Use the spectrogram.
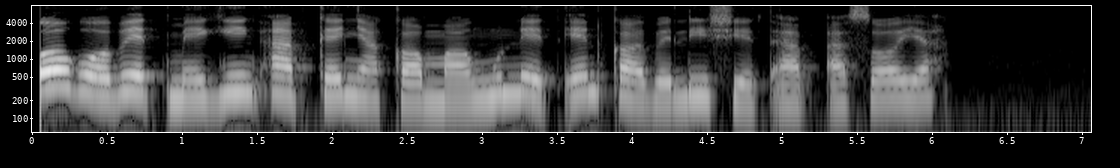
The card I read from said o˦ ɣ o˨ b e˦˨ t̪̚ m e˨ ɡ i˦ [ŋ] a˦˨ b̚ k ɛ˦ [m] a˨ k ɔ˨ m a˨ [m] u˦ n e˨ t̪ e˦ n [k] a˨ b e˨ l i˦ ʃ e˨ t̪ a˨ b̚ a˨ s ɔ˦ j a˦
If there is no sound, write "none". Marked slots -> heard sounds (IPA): ŋ, ɲ, ŋ, k

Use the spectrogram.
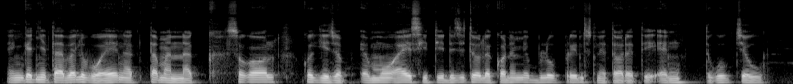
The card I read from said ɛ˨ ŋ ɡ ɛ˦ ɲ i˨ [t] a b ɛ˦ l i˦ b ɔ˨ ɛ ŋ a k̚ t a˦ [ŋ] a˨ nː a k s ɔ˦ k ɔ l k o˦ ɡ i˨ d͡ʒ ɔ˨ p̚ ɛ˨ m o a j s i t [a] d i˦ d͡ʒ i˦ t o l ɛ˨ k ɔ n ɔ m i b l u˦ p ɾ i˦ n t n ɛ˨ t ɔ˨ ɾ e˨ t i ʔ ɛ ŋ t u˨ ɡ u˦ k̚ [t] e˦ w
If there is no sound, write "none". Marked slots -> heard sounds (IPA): t, m, i, t͡ʃ

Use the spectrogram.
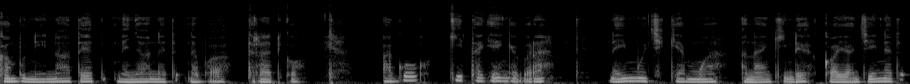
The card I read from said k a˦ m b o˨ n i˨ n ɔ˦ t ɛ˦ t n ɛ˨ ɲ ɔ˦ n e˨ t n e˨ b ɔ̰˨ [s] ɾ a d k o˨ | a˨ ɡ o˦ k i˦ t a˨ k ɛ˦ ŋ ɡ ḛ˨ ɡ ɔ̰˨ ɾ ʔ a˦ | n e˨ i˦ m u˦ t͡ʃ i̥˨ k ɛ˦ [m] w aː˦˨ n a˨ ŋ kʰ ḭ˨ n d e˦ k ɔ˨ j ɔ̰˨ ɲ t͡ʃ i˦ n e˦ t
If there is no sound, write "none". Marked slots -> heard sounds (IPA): t, m

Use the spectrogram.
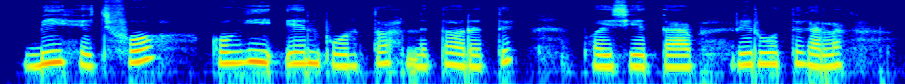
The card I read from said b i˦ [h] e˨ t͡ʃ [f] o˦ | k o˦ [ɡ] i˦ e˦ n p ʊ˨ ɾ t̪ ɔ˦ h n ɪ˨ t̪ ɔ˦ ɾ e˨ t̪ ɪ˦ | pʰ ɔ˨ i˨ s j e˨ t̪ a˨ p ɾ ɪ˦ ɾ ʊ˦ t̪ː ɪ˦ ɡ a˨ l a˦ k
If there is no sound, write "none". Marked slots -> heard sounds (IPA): h, f, ɡ

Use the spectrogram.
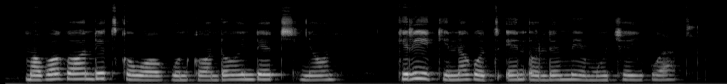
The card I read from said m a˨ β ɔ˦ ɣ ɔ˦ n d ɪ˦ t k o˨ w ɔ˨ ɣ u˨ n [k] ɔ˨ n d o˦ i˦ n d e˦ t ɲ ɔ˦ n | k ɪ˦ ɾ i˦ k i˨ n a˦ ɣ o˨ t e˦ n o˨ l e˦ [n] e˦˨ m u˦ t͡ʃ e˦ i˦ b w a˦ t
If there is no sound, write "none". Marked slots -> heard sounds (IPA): k, m

